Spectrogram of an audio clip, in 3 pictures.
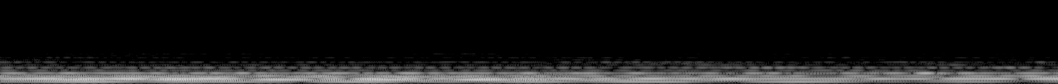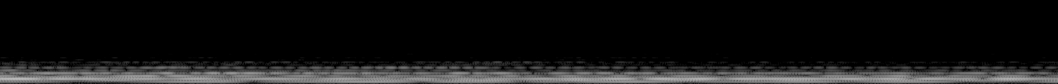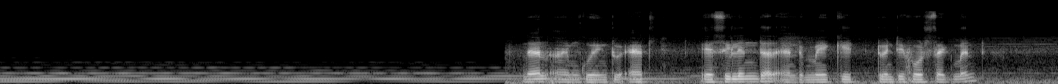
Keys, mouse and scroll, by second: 24.5-25.2 scroll down 2, 25.2-26.7 scroll up 2, 27.2 shift+a.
